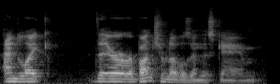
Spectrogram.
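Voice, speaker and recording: A man's voice: medium pitch, brisk, fairly bright tone. A man hosting a podcast, casually discussing video games in a rambling way, hedging and thinking aloud as he goes. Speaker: podcast host.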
